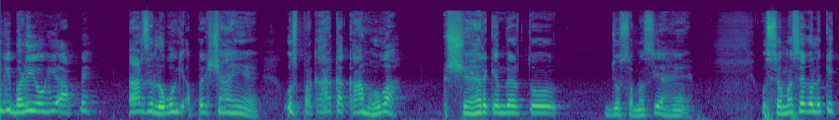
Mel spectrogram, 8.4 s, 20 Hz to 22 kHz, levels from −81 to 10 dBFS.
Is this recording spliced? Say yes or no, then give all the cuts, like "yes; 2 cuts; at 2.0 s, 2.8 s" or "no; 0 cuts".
yes; 2 cuts; at 1.2 s, 4.4 s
